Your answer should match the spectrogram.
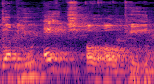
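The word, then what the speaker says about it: whoop: Some spell it W-H-O-O-P. The W is silent.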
